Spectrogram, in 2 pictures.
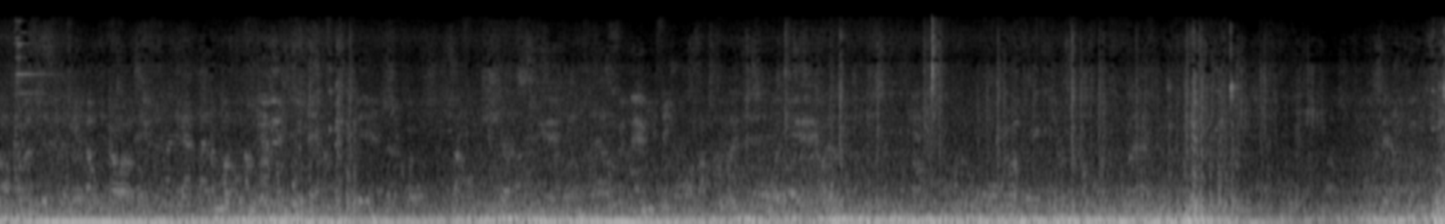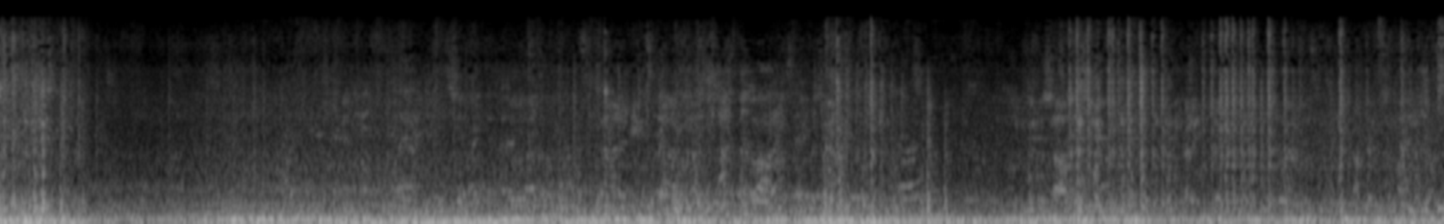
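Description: A bus engine rumbles steadily as the bus drives along.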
